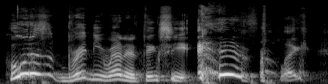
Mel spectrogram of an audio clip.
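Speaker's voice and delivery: can barely get the words out for laughing; real laughter breaking into the words; laughing through it. Real, not acted. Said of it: "I'm just laughing because this is so hilarious".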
